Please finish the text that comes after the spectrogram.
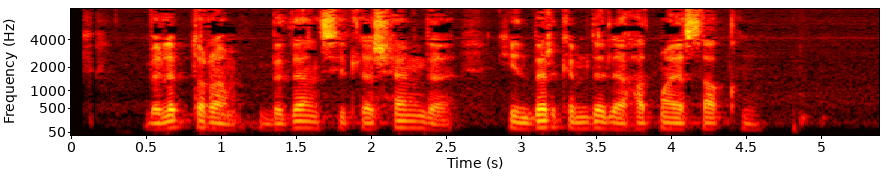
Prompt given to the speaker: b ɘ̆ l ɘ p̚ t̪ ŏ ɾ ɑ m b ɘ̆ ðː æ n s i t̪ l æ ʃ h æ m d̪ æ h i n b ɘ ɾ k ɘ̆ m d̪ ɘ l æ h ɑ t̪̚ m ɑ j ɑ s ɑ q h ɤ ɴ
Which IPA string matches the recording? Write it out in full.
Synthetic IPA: b ɘ̆ l ɘ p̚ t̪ ŏ ɾ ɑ m b ɘ̆ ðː æ n s i t̪ l æ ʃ h æ ŋ d̪ æ h i n b ɘ ɾ k ɘ̆ m d̪ ɘ l æ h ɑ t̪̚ m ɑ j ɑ s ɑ q h ɤ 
